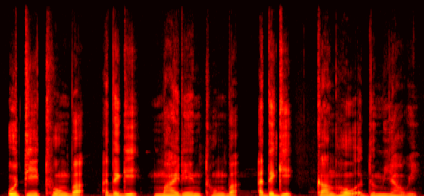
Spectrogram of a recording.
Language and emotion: Manipuri, neutral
